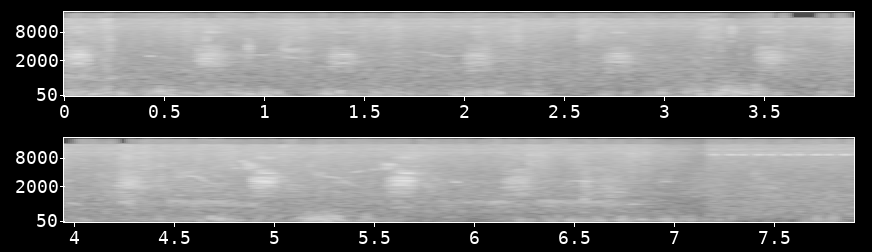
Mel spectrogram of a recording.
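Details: A spotted hyena in Selous Game Reserve, among a hyena family fighting over the remains of a killed wildebeest, gives a run of low, rhythmic, cackling bursts, each about a second long.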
